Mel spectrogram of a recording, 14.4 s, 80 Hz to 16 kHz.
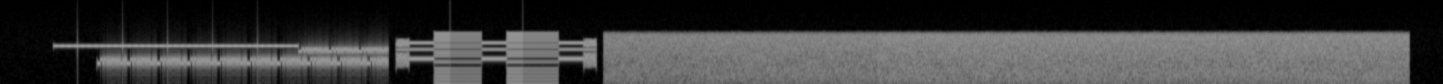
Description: Dial-up modem handshake (V.34 or later), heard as a whistle, warbles, then hiss.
